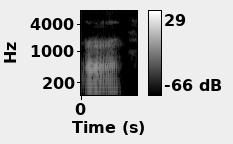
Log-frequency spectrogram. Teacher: er is actually a central liquid so you pull your tongue into the center of your mouth and then the sound comes all around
